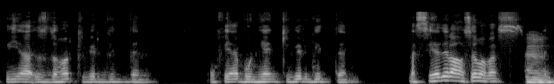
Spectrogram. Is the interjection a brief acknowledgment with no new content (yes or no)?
yes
